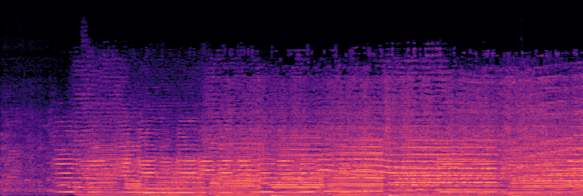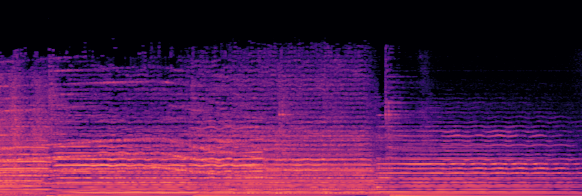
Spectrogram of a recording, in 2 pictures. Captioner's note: ambulance siren wails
